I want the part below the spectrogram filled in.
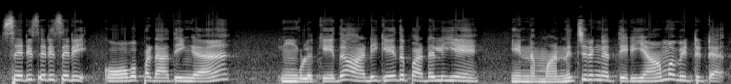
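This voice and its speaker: A man's voice: on the high side, unhurried, fairly bright tone, smooth. A man voicing a flustered village man in a cartoon who keeps apologizing and pleading, speaking with a Coimbatore Tamil accent. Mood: apologetic. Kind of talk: cartoon voice acting.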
